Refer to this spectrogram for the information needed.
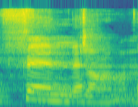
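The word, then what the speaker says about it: findom: Or are you saying fin-dom? – Like a shark fin. – Okay, you need to say financial. – It is pronounced fem. – F-E-M or F-I-N?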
